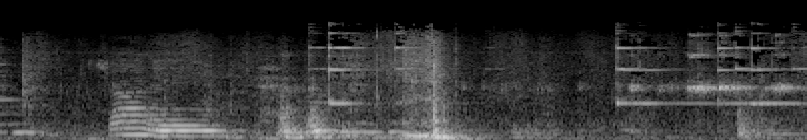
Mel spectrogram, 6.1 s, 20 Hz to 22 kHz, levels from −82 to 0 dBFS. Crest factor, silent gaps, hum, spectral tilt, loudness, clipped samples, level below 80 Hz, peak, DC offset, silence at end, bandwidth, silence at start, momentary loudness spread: 22 dB; none; none; -5 dB/octave; -26 LUFS; under 0.1%; -46 dBFS; -6 dBFS; under 0.1%; 0 s; 11.5 kHz; 0 s; 20 LU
